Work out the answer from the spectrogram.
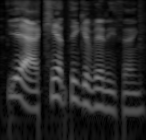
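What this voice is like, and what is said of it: Sarcastic delivery. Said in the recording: “Are you being sarcastic? ... Oh, yes, I'm being sarcastic.”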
